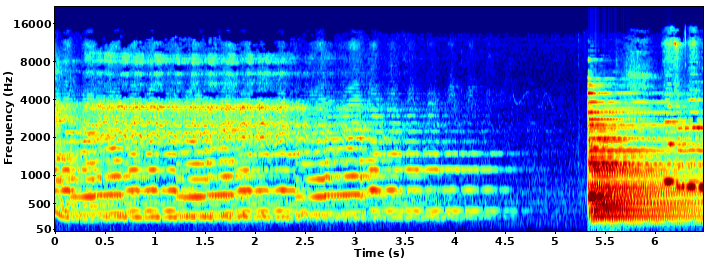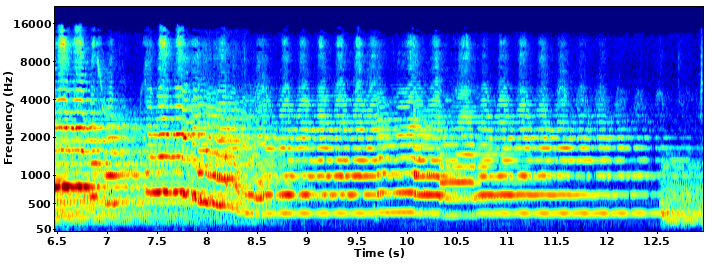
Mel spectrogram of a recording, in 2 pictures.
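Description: Concert flute playing a slow, low line with vibrato that fades out about four seconds in. After a brief silence, a loud grand piano chord enters and the flute continues over it, running down to a long held note.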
